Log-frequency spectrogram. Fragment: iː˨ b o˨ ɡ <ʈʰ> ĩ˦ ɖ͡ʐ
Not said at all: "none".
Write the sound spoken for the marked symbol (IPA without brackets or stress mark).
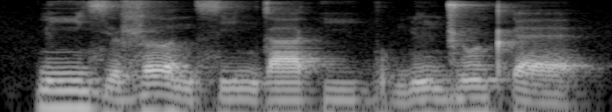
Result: ɳ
